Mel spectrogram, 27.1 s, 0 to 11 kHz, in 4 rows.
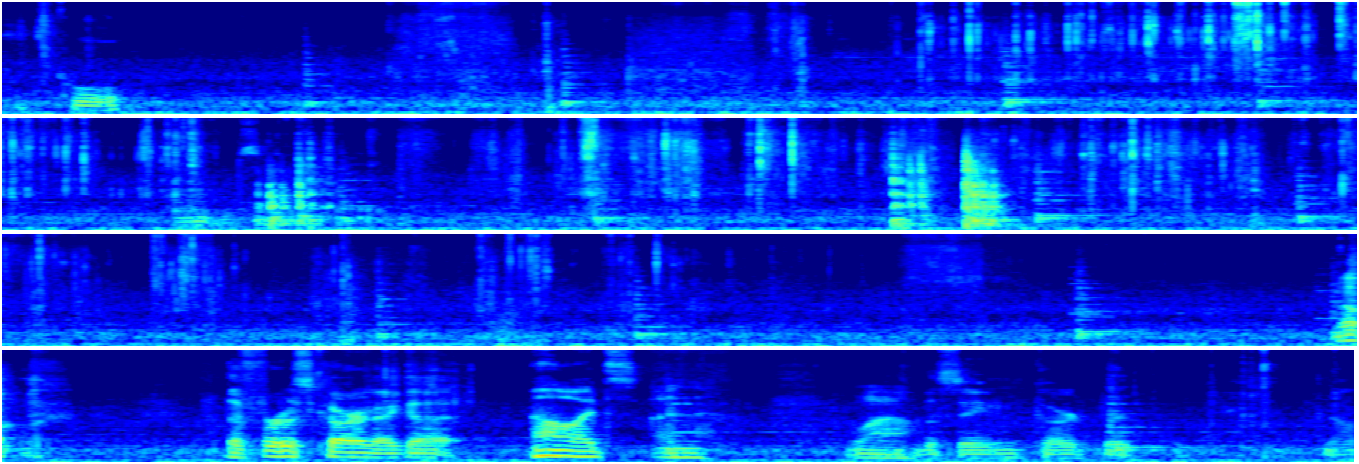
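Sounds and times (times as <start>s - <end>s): cards being handled: 3.8s - 7.9s, 8.8s - 17.9s
plastic wrapper crinkling: 3.8s - 8.0s, 8.8s - 17.9s.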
